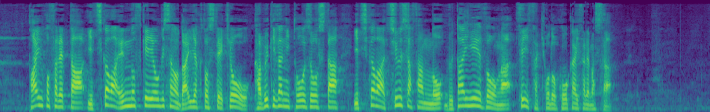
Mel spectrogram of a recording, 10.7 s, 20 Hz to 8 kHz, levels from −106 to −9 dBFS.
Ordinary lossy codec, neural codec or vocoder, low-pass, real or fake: AAC, 32 kbps; codec, 16 kHz, 8 kbps, FreqCodec, larger model; 7.2 kHz; fake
